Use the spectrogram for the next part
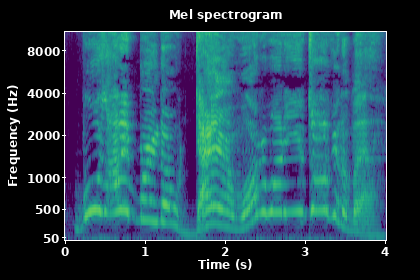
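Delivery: high, loud put-on voice, cracking up with indignation; mock outraged denial. The teller answering his crew in a high, hammed-up indignant voice.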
